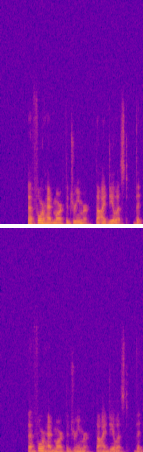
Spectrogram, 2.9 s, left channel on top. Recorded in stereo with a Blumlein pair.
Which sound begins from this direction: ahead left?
A man speaking, at 0.6 s.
